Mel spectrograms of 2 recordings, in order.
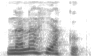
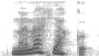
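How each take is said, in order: Both takes have the same delivery.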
